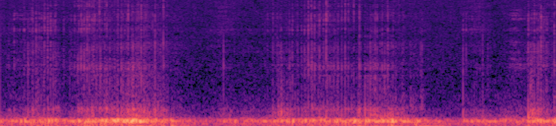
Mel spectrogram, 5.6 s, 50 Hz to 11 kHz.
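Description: A silver microphone with a hollow metal mesh grille is slowly scratched with the fingertips and nails of both hands. The result is a close, muffled, low rumbling scrape centered around 200 Hz that swells and fades in slow waves, with almost nothing bright above it.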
